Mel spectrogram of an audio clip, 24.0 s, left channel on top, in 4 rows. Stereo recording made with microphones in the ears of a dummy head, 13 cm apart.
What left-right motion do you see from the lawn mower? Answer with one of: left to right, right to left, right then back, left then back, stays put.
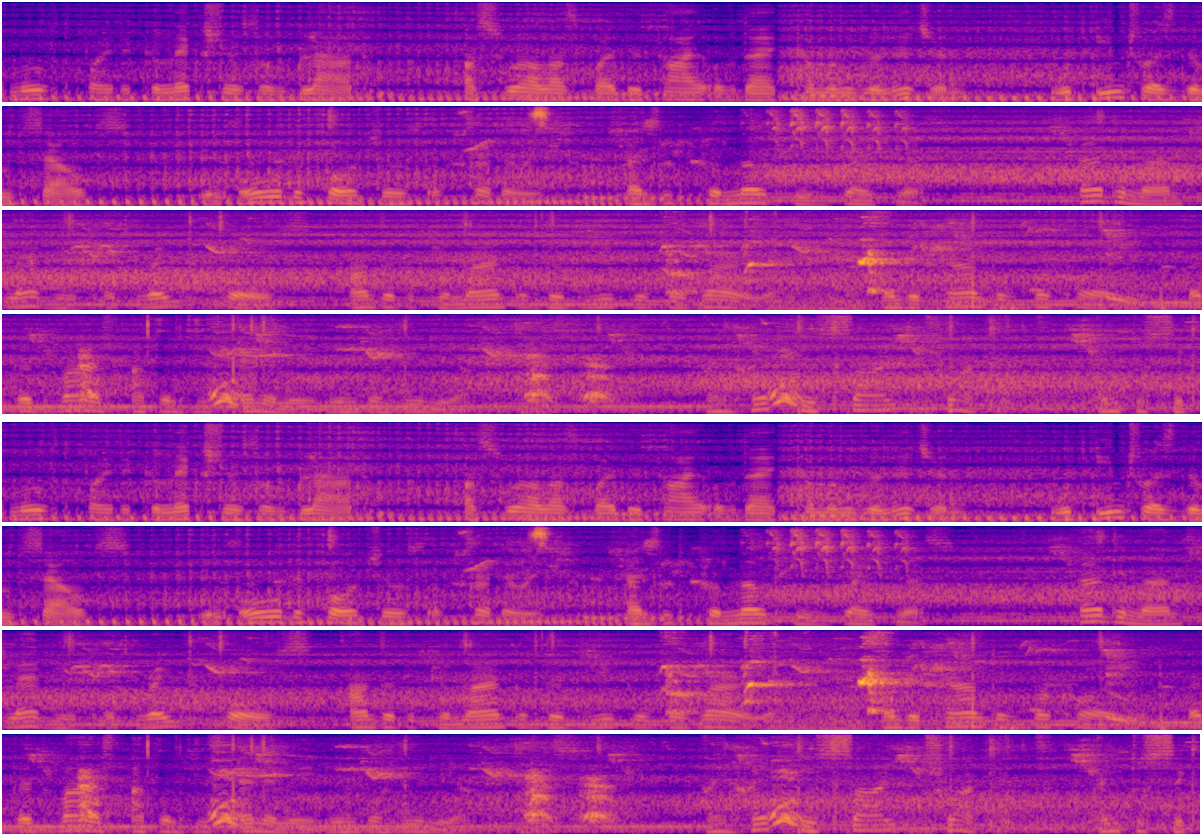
right to left.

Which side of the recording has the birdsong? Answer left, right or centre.
centre.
